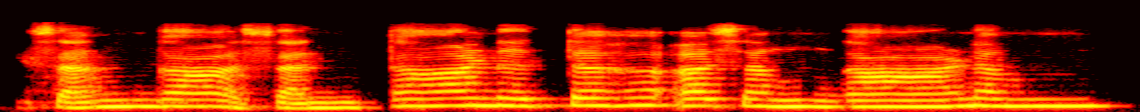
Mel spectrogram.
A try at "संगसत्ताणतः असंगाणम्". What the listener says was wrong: संगासत्ताण, संतान नहीं है, संगासत् संगसत्ताणतः असंगाणम्। संगा लिखा है, संगाई है, संगाम नहीं है, मतलब संगा संतान नहीं है, सै पे अंग नहीं है।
